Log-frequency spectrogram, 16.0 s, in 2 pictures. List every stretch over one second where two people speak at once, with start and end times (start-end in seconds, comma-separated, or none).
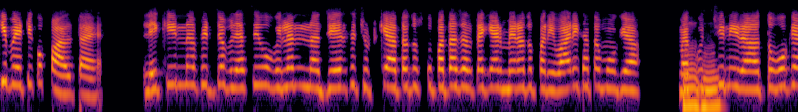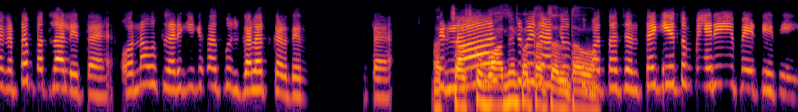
12.4-14.0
